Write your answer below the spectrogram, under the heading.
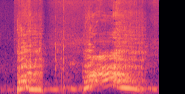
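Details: Rescued male leopard living at a wildlife refuge after a roadside zoo in Colorado, giving two deep, loud roaring calls, the second longer with a falling, groaning tone, then silence.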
